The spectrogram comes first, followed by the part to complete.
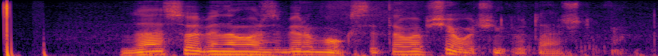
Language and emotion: Russian, neutral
